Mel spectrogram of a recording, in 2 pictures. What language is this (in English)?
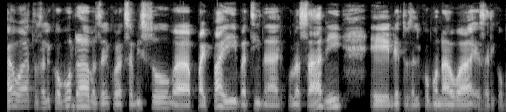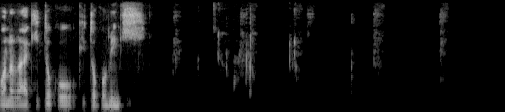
Lingala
